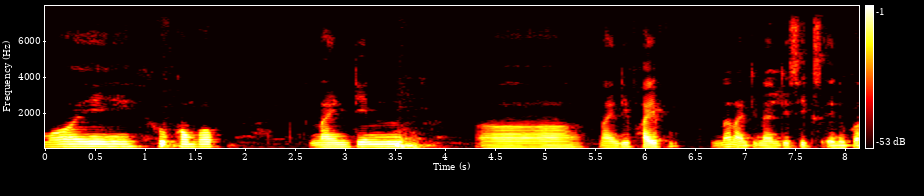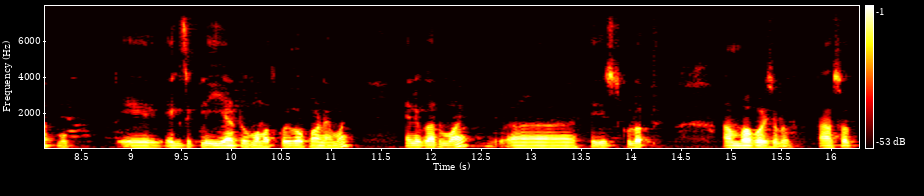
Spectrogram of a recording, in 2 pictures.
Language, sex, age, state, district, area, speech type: Assamese, male, 30-45, Assam, Kamrup Metropolitan, rural, spontaneous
